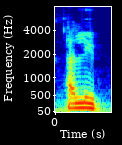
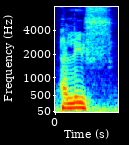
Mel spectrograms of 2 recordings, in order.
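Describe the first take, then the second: First: আলিফ ending in a Bengali p, said as alip; wrong alif. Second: আলিফ short, ending in a clean f; correct alif. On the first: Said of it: "অনেকে প এর মতো উচ্চারণ করে". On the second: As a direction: say আলিফ quick with an f at the end. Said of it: "আসলে এটা আলিফ". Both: Shown as a demonstration.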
